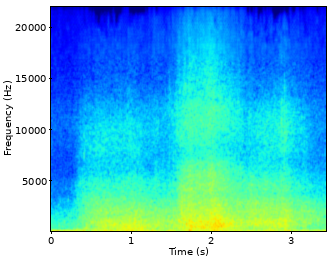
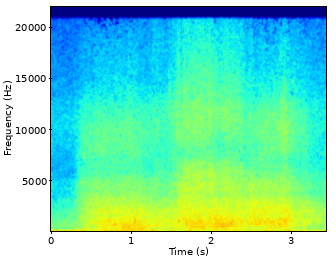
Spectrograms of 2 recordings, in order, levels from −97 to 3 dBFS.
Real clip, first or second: second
